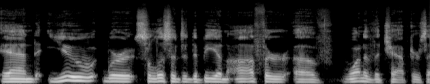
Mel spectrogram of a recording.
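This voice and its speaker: A man talks at a medium pitch with ordinary pitch variation, in an ordinary speaking voice. The sound is dry and close, with no echo. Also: very clean recording, silent background. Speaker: podcast host. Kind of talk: interview.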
